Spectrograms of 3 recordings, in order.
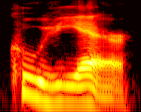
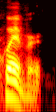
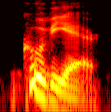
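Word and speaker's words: Cuvier: Um, it the naturalist's name was pronounced Kuier, not quiver. Kovier.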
